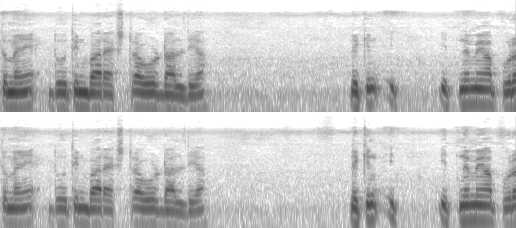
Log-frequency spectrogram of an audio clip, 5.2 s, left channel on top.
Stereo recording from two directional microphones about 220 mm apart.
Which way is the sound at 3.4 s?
30° right (ahead or behind).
